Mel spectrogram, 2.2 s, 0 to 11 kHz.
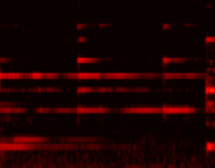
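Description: Mobile phone ringing with a chiming ringtone: bell-like notes, a new note struck about every 0.8 seconds, each ringing on until the next.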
